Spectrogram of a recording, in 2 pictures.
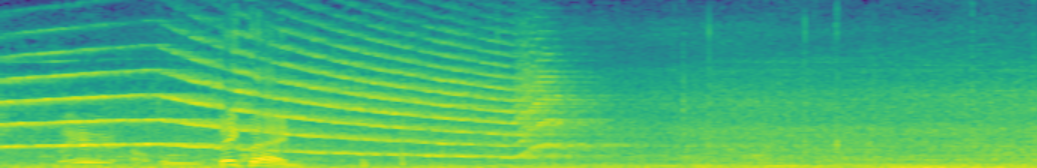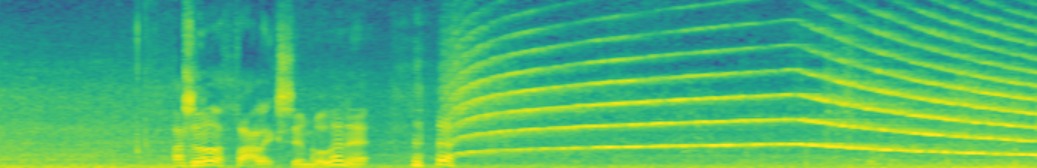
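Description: An ambulance siren wails on a London street near Big Ben, rising and falling in long sweeps, breaking off midway amid traffic noise and then returning loud and close, while someone talks over it.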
